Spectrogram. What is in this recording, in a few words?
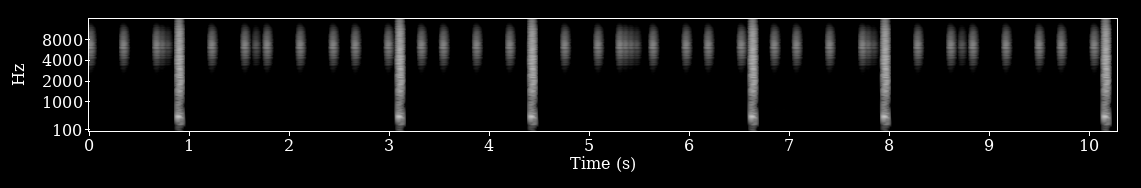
Percussion loop 136bpm Top A-m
